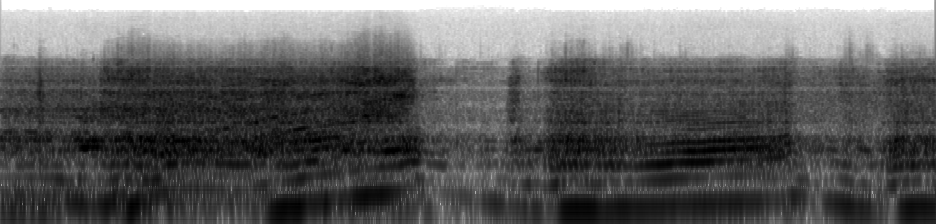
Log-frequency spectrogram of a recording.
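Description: A car engine revs up and pulls away, its low growl climbing in pitch through two loud surges with a brief dip between them, no voices present.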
